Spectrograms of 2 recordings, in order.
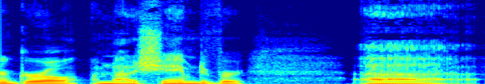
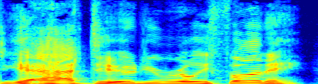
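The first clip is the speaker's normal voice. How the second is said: a raised, chummy "Yeah, dude"; friendly biker; 10 semitones higher, 4 dB louder than usual. Retold or imitated. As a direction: play the tough guy suddenly gushing. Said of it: "And the guy goes".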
